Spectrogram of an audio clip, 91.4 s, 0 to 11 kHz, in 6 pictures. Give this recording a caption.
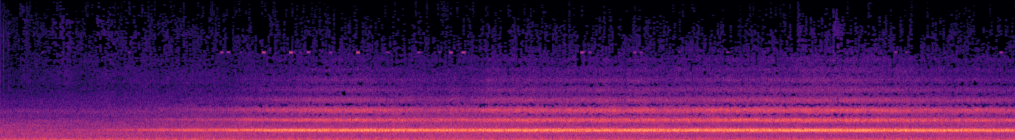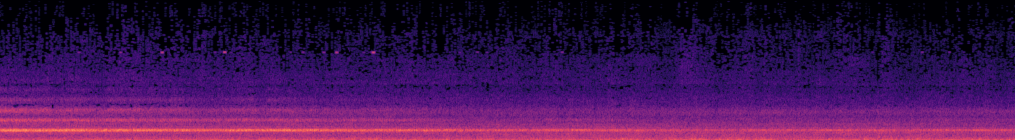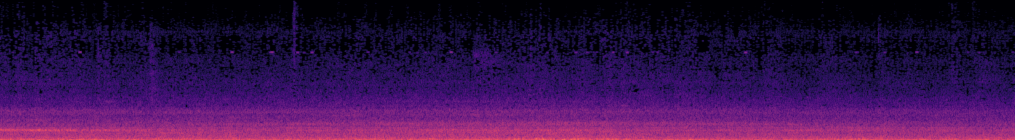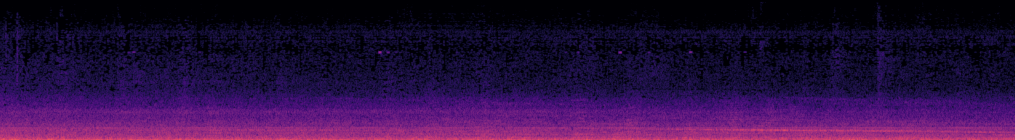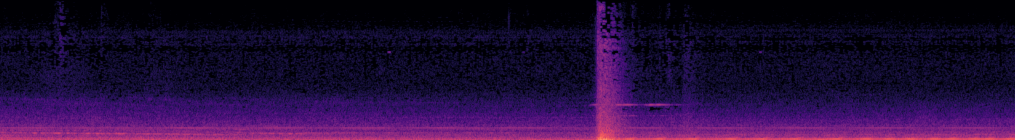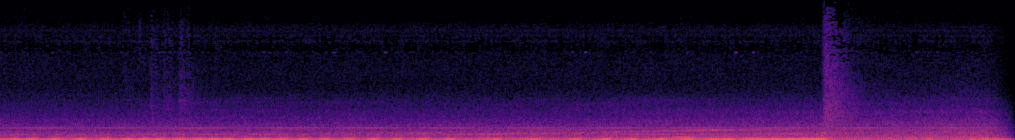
Metro trip 3
Madrid metro trip. Recorded with Soundfield SPS200, Sound Devices 788T, converted to stereo by Harpex-X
